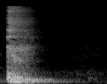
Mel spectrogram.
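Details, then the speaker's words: One short, harsh cough burst from a 16-year-old boy with a frequent, nagging chronic allergic cough lasting seven to eight years, worse from evening into night. "ওর এই ঘন ঘন কাশি frequent একটা allergic কাভ nagging কাভ constant চলছে"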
